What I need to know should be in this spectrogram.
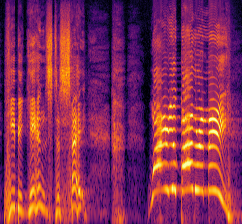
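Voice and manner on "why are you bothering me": very high shrieking demonic voice. A preacher acts out the devil speaking when resisted: shrieking devil voice. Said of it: "With a shrieking voice".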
